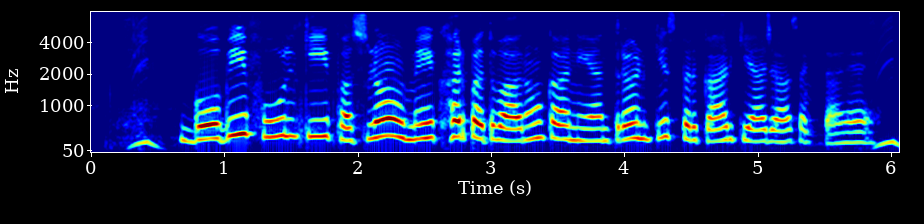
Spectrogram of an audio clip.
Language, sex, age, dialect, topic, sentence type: Hindi, female, 25-30, Garhwali, agriculture, question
